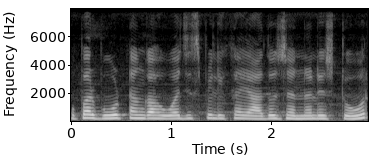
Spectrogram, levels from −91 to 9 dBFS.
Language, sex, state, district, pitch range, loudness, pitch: Hindi, female, Chhattisgarh, Balrampur, 210-230 Hz, -16 LUFS, 220 Hz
